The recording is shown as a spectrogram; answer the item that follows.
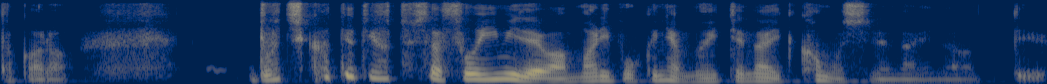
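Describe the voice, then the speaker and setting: This man talks very fast with a fairly high pitch, very wide pitch swings, big shifts in loudness and some vocal fry. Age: 40s. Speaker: podcast co-host. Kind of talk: casual chat.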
